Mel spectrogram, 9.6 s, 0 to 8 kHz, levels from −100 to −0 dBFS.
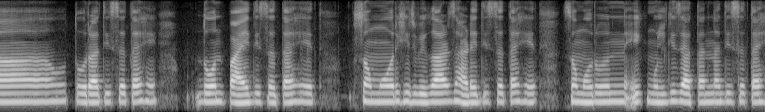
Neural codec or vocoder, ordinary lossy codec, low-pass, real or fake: none; none; none; real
